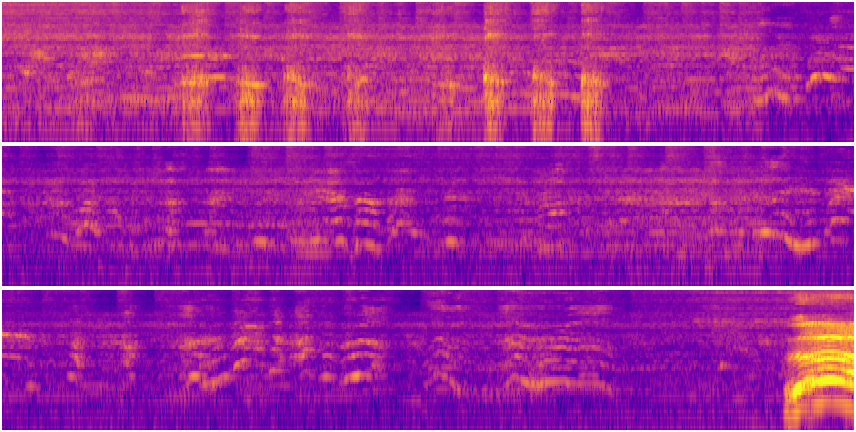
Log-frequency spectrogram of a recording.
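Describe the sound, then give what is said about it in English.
A man's voice imitates a pig with rough, snorting grunts, a rapid burst of loud snorts at first, then a stretch of quieter, irregular grunting and squealing noises, ending with a sudden loud squeal. “Okay, so he is making pig noises. We have pig noises, folks.”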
